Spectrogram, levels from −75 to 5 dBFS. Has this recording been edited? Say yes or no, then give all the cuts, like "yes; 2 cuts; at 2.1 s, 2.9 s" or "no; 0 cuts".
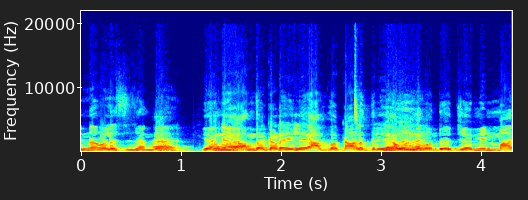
yes; 1 cut; at 1.1 s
